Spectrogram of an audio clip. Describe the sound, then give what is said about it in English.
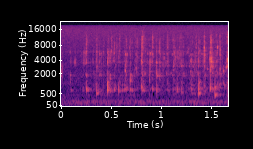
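Beer pours steadily into a glass tilted at 45 degrees, a soft stream of bubbly glugs and trickles that keeps going without a break. Nobody speaks. “But then when I get there, I'm going to go just a hard top pour.”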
